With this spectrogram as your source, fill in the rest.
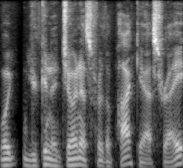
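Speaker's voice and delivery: ordinary delivery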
